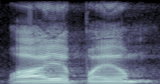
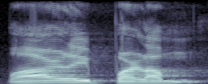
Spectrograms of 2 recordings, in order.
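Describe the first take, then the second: First: The word uses a y sound instead. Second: The word uses the retroflex zh sound. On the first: The speaker calls it wrong. "அவன் வாயப்பயம் அப்படின்னு இருக்கான்" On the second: The speaker calls it right. "ஒரு வாத்தியார் சொல்லி கொடுத்தார். வாழைப்பழம்"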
